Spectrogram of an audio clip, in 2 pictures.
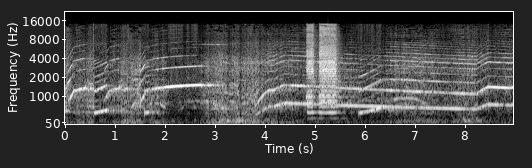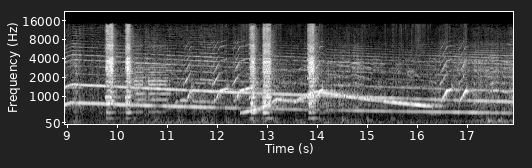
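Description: Engines of emergency vehicles rumble slowly past.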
